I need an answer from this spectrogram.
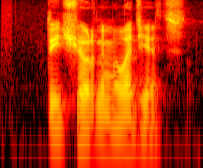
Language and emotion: Russian, neutral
